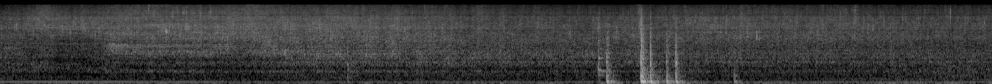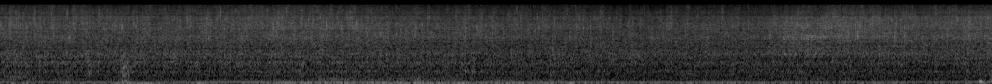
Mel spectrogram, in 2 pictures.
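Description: Mushrooms sauté in a hot pan with a steady, close sizzle that runs throughout, broken briefly by a couple of clanks from stirring or moving the pan.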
